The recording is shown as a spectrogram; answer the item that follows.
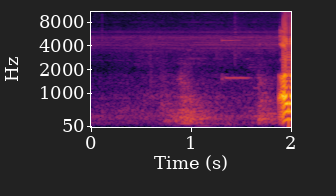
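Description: A pause in a woman's speech into a microphone, with a brief soft noise about a second in; her speech starts again at the very end.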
